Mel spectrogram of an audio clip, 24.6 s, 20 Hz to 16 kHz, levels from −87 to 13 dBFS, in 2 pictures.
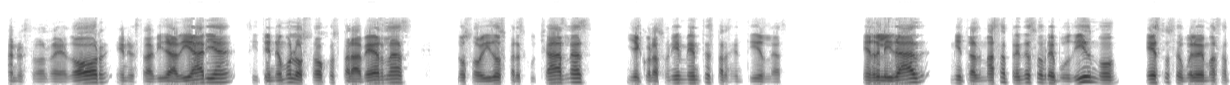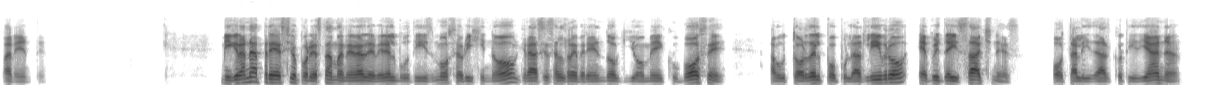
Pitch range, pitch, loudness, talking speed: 115-140 Hz, 125 Hz, -20 LUFS, 150 wpm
